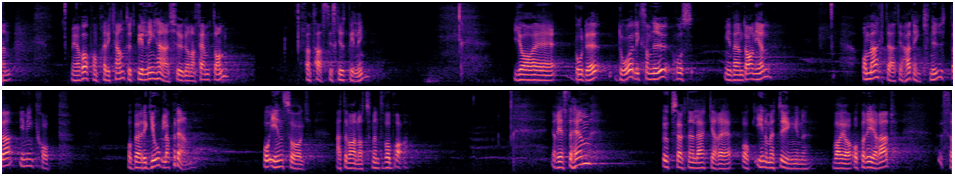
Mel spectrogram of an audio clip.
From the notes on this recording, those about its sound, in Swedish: Inspelad i Roseniuskyrkan den 16 oktober 2022.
